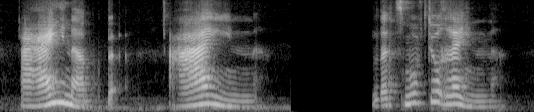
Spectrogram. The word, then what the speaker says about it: عنب: Now, there is a common mistake that other students make when they pronounce the ain sound in a word. They make it more like an a sound, the alif sound. So it's not usfur, usfur, or inab, or ain. It's عصفور, عنب, عين.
